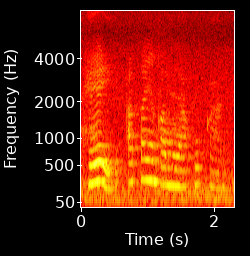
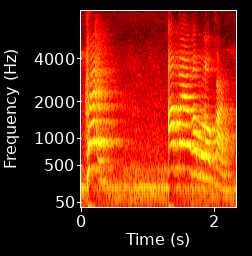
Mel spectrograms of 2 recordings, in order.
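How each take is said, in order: First: The voice is pitched lower than normal. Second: The voice is pitched higher than normal. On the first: It does not sound like anger. The speaker calls it wrong. "dia berbicara dengan nada yang rendah? ... Bukankah itu aneh?" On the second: The speaker sounds angry. The speaker calls it right. "berbicara dengan nada yang lebih tinggi dari nada bicara pada umumnya"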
